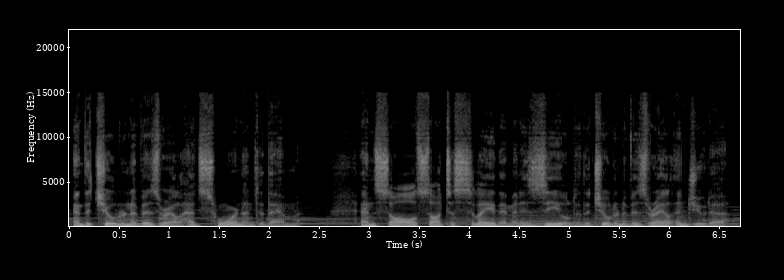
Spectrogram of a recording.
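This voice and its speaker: A man narrating a dramatized scripture reading in a solemn, measured manner. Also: low voice, lively intonation. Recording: prominent music behind the voice.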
